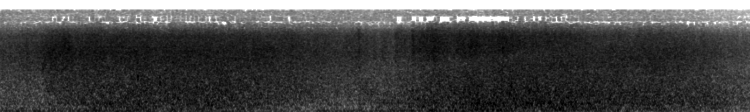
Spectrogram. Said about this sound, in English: … and his friend used this early computer to edit and manipulate the recordings. They kept working until they felt like it captured the majestic sound and feel of the ocean. … called this track ….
